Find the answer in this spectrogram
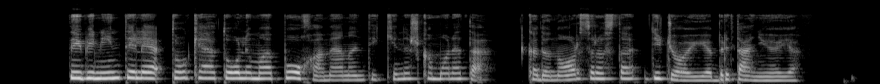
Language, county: Lithuanian, Vilnius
